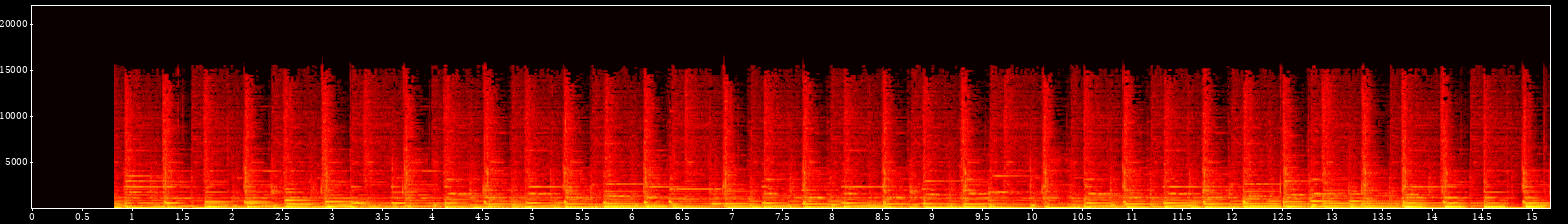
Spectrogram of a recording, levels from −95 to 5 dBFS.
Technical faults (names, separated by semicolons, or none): cut-off start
